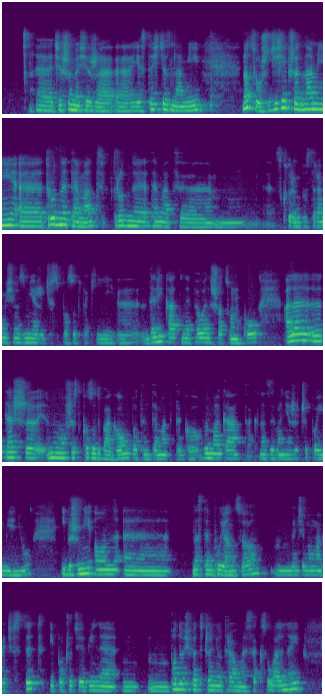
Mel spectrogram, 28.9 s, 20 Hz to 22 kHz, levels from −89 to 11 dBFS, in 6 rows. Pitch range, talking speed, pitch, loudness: 145-175 Hz, 115 wpm, 155 Hz, -21 LUFS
